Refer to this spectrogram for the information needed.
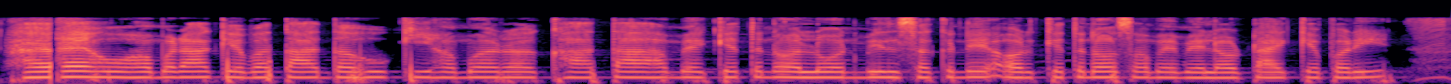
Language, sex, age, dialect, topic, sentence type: Maithili, female, 25-30, Angika, banking, question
